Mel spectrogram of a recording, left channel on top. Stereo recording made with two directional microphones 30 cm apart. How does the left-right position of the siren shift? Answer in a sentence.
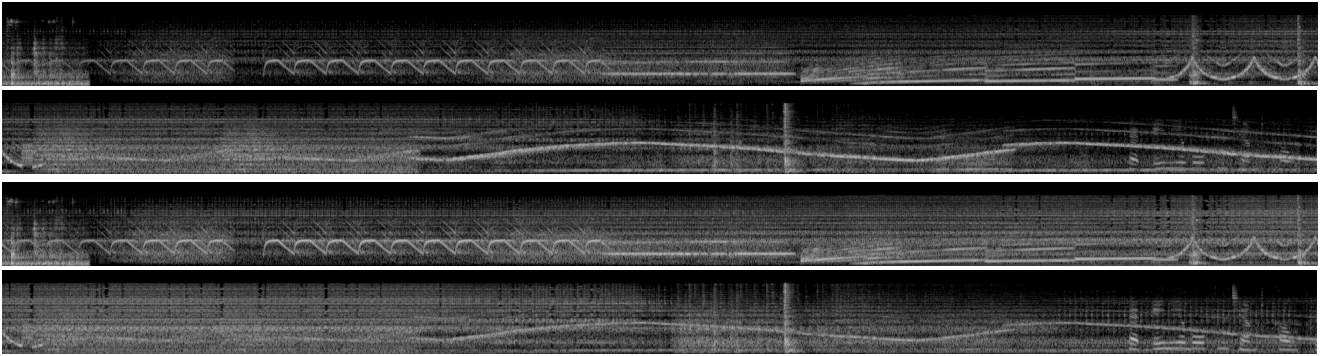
In this clip you hear the siren move to the left.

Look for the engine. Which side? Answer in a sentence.
You can hear the engine on the right.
